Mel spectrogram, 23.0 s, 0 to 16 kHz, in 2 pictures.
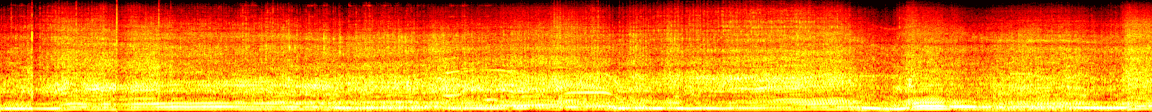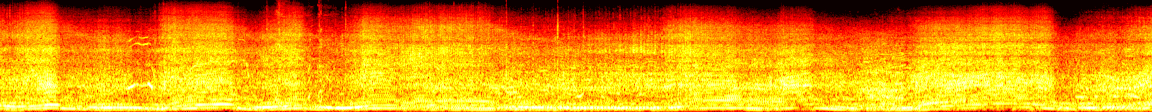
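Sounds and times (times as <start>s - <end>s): truck engine revving: 0.0s - 23.0s.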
